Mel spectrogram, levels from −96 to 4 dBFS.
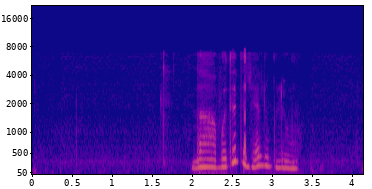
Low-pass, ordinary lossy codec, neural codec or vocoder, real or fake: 7.2 kHz; Opus, 24 kbps; codec, 24 kHz, 0.9 kbps, WavTokenizer, small release; fake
